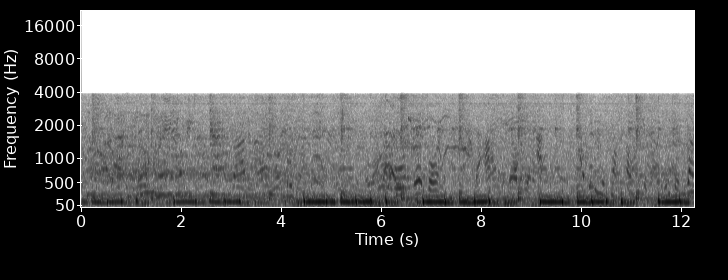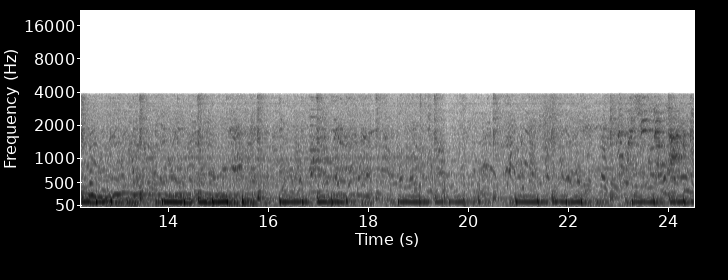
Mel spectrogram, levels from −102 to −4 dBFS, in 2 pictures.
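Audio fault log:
No faults detected at any point in the clip.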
